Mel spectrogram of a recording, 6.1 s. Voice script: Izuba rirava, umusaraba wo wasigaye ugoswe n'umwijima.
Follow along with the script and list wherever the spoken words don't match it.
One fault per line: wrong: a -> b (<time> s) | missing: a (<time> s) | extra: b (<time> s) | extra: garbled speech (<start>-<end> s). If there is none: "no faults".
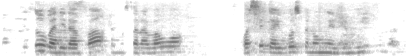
no faults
